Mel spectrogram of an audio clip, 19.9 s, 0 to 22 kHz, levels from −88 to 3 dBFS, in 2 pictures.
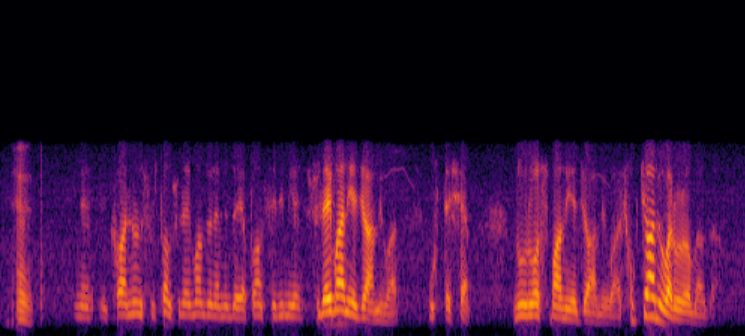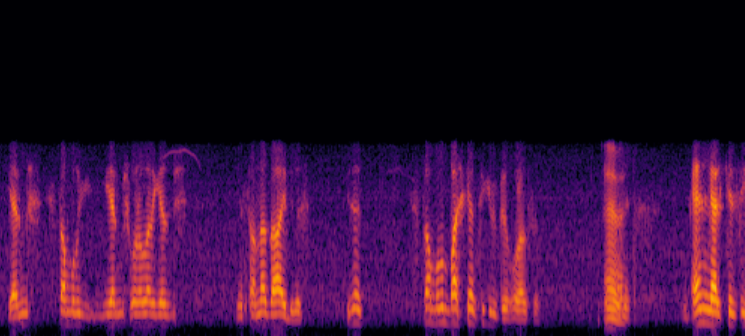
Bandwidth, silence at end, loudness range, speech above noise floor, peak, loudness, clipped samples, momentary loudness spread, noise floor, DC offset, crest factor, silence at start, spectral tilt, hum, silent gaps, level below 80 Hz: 4.1 kHz; 0 s; 7 LU; 32 dB; -2 dBFS; -22 LUFS; under 0.1%; 19 LU; -54 dBFS; under 0.1%; 22 dB; 0.2 s; -2 dB/octave; none; none; -76 dBFS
